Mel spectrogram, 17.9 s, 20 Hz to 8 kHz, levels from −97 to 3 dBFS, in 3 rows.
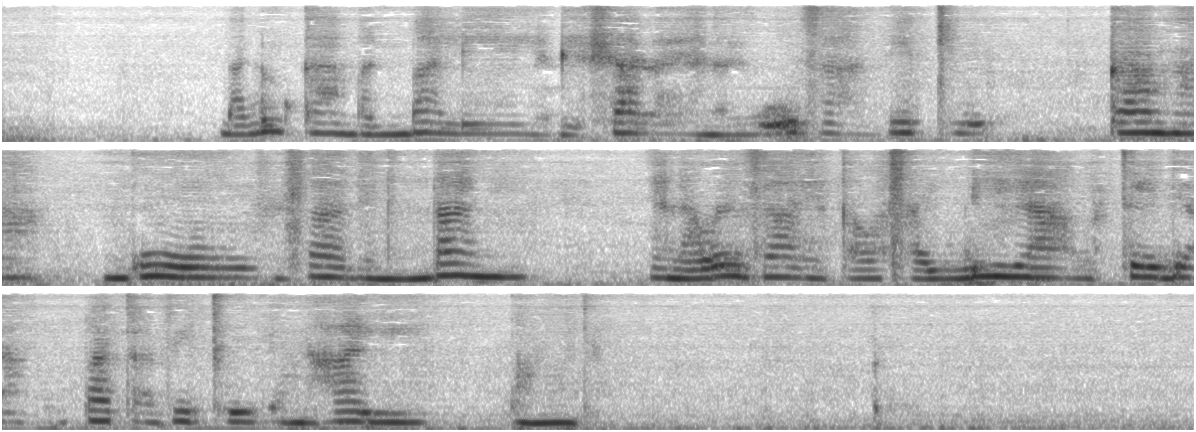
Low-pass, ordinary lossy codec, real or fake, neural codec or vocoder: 7.2 kHz; MP3, 32 kbps; fake; codec, 32 kHz, 1.9 kbps, SNAC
